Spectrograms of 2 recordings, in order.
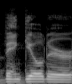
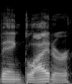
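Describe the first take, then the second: First: A vowel comes between the G and L. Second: The L comes right after the G. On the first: The speaker calls it right. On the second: The speaker calls it wrong.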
